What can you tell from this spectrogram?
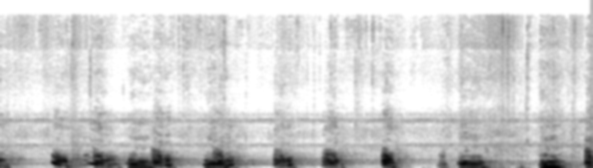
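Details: English coonhounds coon hunting on a hot summer night: about ten rough, arching barks in quick, uneven succession, each short and harmonic-rich, over a quiet background with a thin high tone.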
